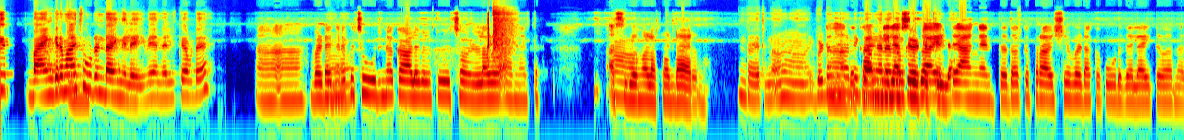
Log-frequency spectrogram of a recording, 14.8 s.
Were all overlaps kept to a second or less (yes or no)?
no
